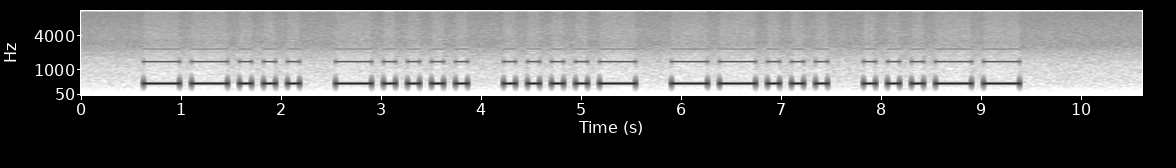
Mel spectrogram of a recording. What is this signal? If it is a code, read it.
Morse code, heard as a keyed tone, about 10 wpm, 470 Hz. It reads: 76473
